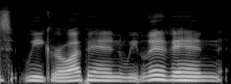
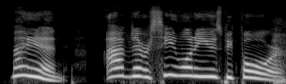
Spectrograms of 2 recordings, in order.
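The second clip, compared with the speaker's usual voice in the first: high, astonished voice cracking; amazed driver; 12 semitones higher than usual. Retold or imitated. Driver amazed to see a nun, pitched high. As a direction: gasp it out in disbelief. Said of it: "And he's like".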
